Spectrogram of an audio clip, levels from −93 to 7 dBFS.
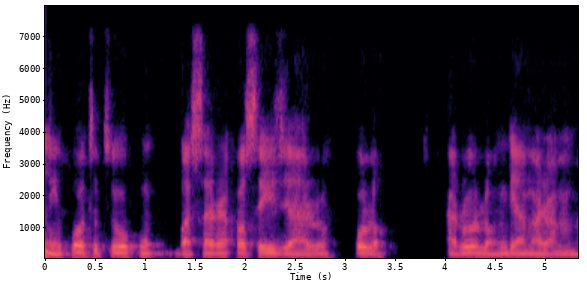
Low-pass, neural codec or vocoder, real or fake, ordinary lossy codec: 7.2 kHz; codec, 16 kHz, 4 kbps, FreqCodec, smaller model; fake; none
